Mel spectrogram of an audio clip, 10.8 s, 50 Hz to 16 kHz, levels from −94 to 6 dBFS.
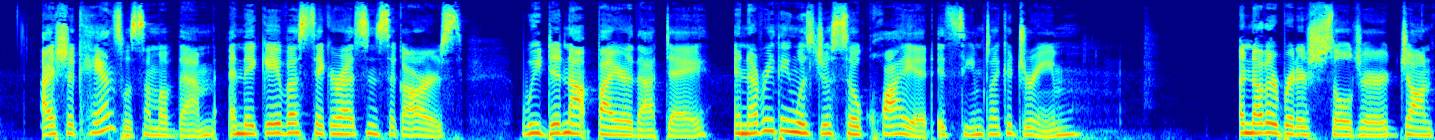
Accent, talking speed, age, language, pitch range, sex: American, 195 wpm, 20-39, English, 185-235 Hz, female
